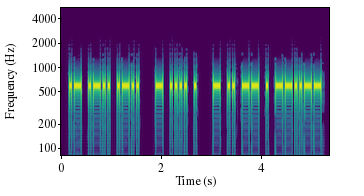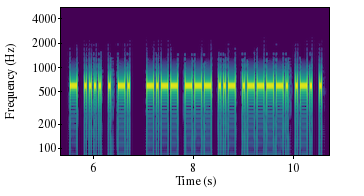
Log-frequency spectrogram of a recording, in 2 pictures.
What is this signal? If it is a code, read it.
Morse code, heard as a keyed tone, about 25 wpm, 600 Hz. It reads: ALL THE TIME, THEN YOU'RE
